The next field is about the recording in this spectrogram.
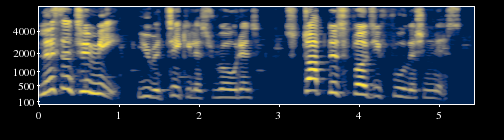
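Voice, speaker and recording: A woman voicing a mean, bossy male prairie dog in a storybook, with a booming, snarling growl. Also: very animated, measured pace, faint music behind. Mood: furious.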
